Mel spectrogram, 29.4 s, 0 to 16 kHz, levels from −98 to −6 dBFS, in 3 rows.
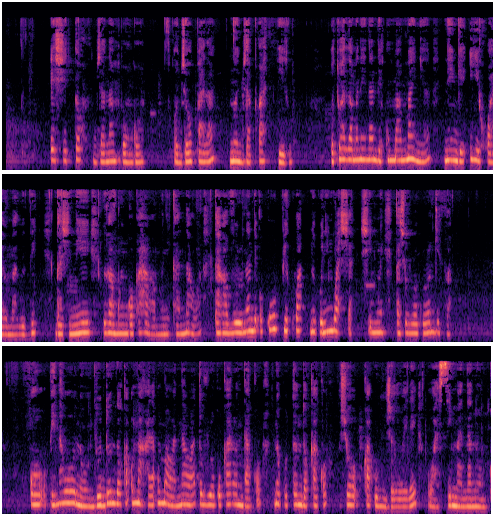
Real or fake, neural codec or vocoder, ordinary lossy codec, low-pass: real; none; MP3, 48 kbps; 14.4 kHz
